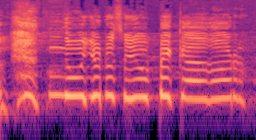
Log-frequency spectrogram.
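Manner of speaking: very high, squeaky and loud; squeaky denial. Retold or imitated. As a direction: protest like a cartoon innocent. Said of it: "Y yo". (negación chillona muy aguda)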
